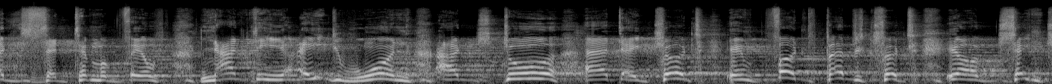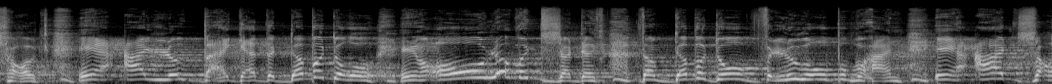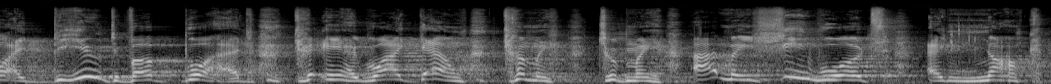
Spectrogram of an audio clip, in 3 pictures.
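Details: Adult man with lifelong cerebral palsy; speech dramatically affected by the disability; dysarthria (cerebral palsy).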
